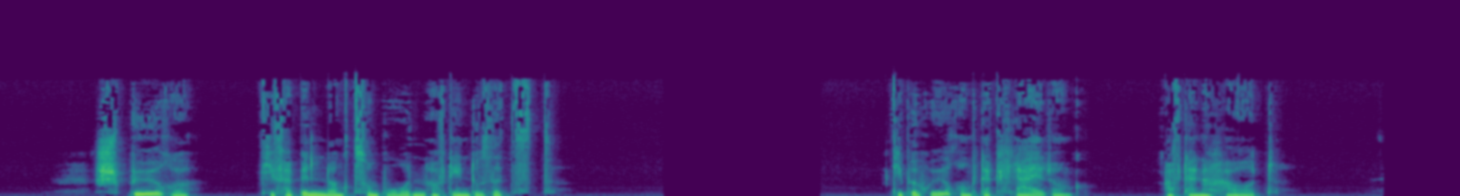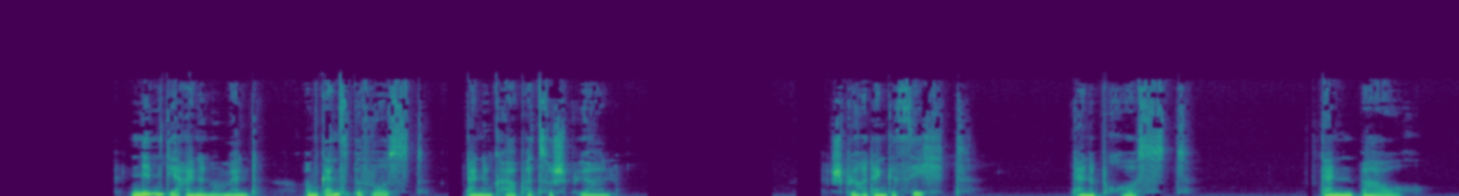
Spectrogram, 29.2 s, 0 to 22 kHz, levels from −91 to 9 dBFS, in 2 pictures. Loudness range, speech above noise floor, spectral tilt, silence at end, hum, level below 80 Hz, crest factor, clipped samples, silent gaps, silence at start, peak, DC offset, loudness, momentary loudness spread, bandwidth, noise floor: 9 LU; 53 dB; -6 dB/octave; 0.55 s; none; -68 dBFS; 18 dB; under 0.1%; 6.65-8.21 s, 13.86-15.75 s, 19.11-19.23 s, 21.09-22.33 s, 22.59-22.82 s; 0.95 s; -2 dBFS; under 0.1%; -18 LUFS; 17 LU; 13.5 kHz; -70 dBFS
